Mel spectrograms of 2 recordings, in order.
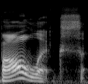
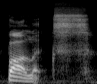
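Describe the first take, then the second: First: It is said with a southern twang. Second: It is said in a plain accent.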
